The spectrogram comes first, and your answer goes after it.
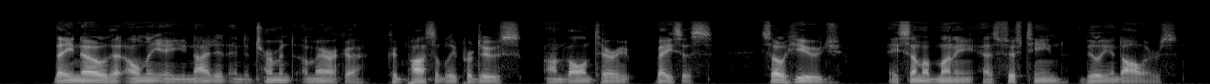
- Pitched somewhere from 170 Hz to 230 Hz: No, very low, 85 Hz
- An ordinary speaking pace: No, slow, 130 wpm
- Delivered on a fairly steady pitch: Yes, narrow, 2.2 semitones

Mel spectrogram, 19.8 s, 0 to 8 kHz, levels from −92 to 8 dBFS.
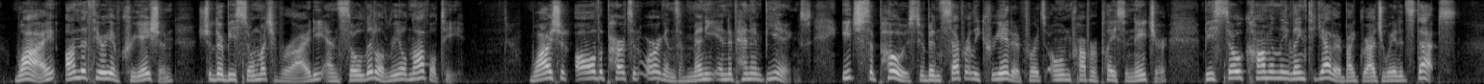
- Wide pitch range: Yes, wide, 5.9 semitones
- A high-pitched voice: No, medium, 180 Hz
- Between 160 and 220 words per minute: No, average, 150 wpm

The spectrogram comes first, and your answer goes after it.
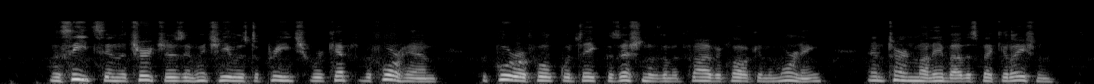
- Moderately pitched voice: Yes, medium, 165 Hz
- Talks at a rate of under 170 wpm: No, average, 185 wpm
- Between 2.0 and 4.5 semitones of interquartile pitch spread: Yes, average, 2.7 semitones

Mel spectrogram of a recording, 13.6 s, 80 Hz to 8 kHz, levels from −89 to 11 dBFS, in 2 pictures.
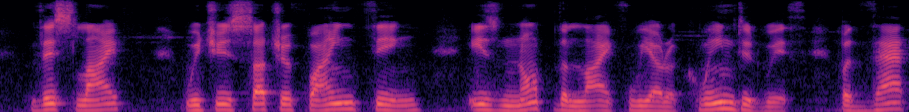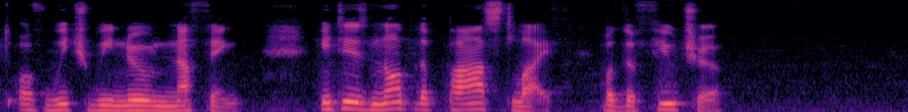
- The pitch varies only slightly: No, average, 3.3 semitones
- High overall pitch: No, medium, 140 Hz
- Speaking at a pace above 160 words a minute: No, average, 140 wpm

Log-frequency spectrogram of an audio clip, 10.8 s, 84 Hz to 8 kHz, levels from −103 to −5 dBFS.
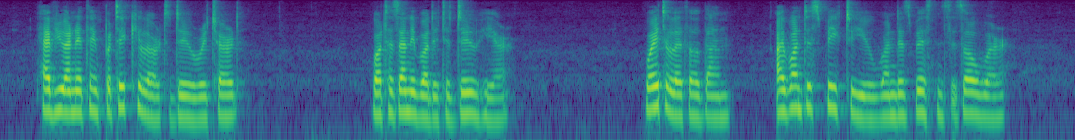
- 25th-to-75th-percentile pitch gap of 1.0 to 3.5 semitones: Yes, average, 3.0 semitones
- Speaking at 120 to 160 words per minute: Yes, average, 155 wpm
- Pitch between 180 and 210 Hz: Yes, high, 190 Hz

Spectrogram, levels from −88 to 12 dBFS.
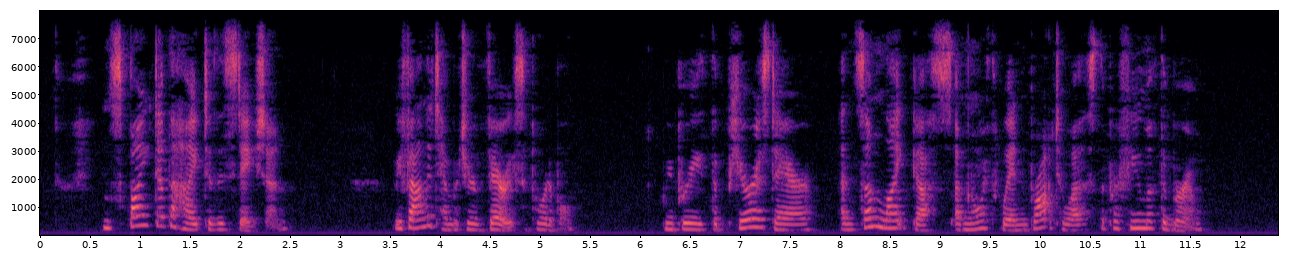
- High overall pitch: Yes, high, 215 Hz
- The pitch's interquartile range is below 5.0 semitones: Yes, average, 4.4 semitones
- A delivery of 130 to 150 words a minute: No, average, 165 wpm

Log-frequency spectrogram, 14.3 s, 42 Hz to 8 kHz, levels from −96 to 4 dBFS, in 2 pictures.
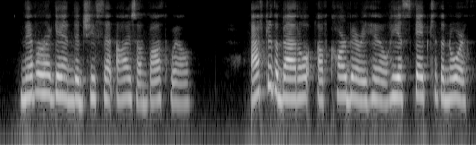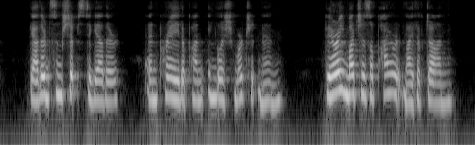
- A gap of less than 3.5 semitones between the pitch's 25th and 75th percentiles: Yes, average, 2.7 semitones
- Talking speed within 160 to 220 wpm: No, average, 150 wpm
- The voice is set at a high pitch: Yes, high, 230 Hz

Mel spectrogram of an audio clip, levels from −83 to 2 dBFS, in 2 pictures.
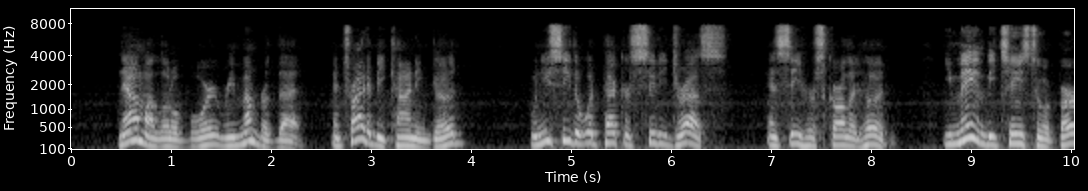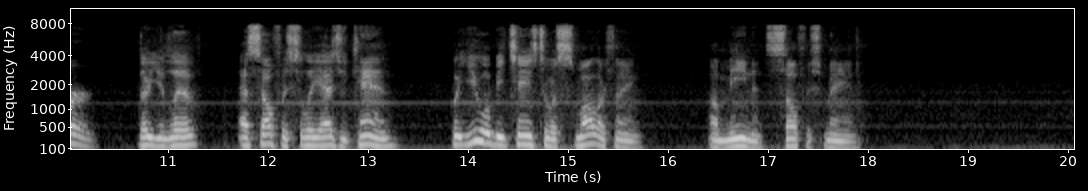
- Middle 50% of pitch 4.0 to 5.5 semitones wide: Yes, average, 4.7 semitones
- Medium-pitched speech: Yes, medium, 145 Hz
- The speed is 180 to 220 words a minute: No, average, 165 wpm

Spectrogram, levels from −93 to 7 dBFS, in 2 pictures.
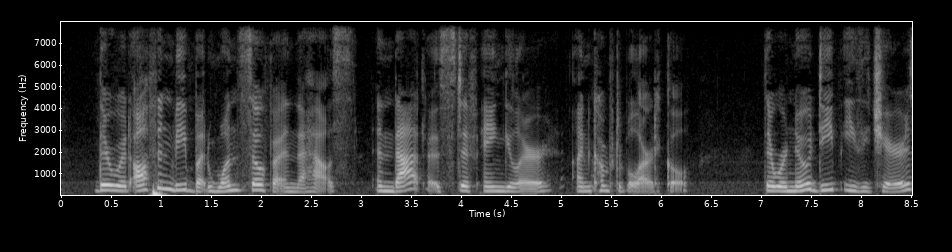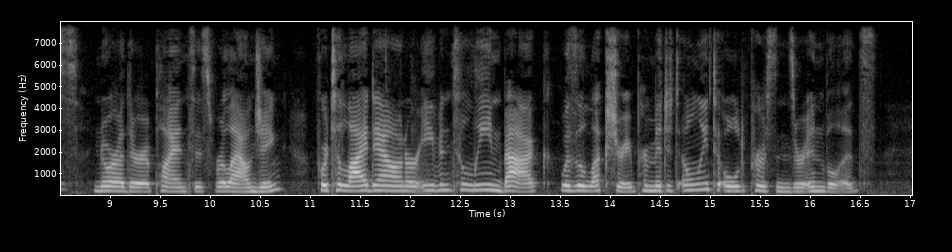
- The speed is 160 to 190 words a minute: Yes, average, 165 wpm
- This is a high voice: Yes, high, 210 Hz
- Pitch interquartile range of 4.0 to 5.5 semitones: No, average, 3.4 semitones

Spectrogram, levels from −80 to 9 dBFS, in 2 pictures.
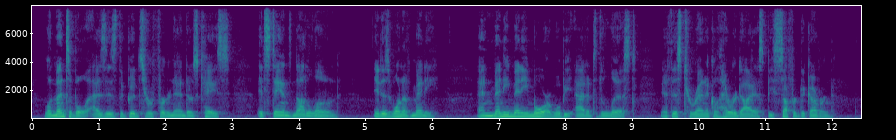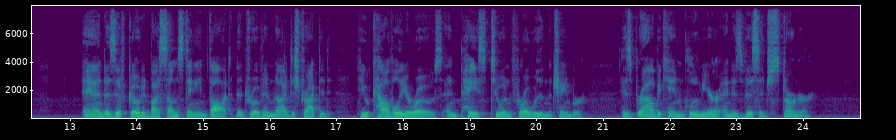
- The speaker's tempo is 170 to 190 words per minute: No, average, 160 wpm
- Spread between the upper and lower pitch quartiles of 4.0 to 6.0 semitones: No, average, 3.4 semitones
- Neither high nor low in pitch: No, low, 105 Hz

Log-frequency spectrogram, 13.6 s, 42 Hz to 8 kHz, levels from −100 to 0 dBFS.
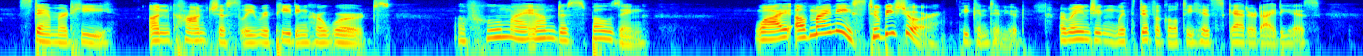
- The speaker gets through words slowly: Yes, slow, 125 wpm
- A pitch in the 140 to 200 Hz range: Yes, medium, 185 Hz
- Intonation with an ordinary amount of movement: No, wide, 6.1 semitones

